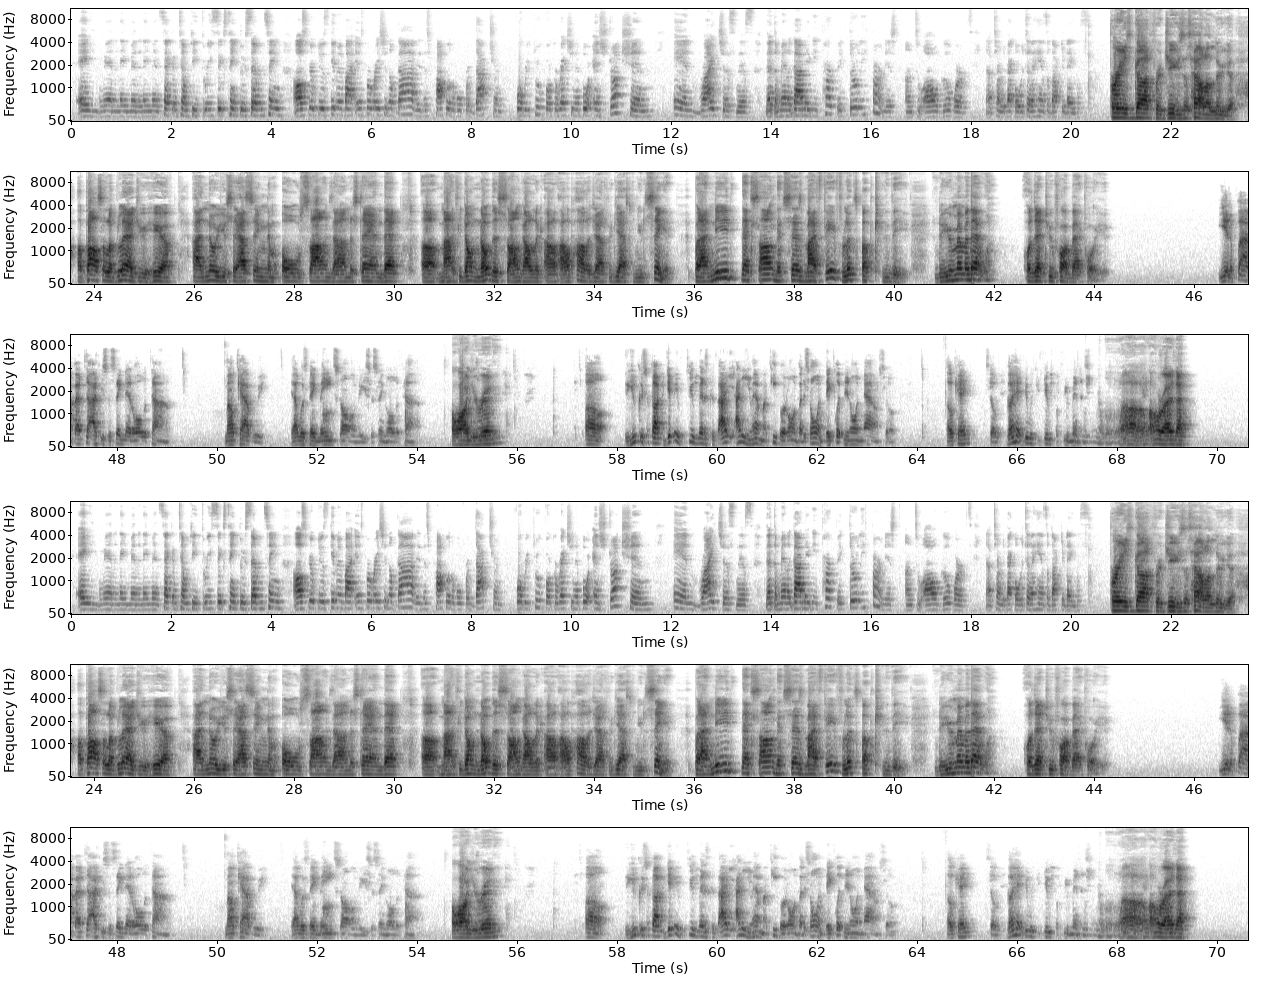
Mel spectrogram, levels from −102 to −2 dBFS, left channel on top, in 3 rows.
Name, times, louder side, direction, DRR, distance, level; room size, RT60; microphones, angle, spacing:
voice 1, 0.1-4.2 4.5-8.6 8.9-11.6 12.1-13.5 13.9-16.4 16.7-17.8 18.3-20.1, right 3 dB, 40° right, 0.4 m, -40 dB
voice 2, 20.8-25.5 26.0-35.5 36.0-40.2 40.8-42.0 42.6-44.2 52.1-52.2 54.7-55.7 67.3-69.3, left 2 dB, 25° left, 0.5 m, -21 dB
voice 3, 46.5-49.0 50.2-50.9 51.5-53.0 53.2-53.9 57.4-57.7 58.2-63.2 64.6-65.0 65.5-66.7 66.9-67.2, left 6 dB, 80° left, 0.4 m, -32 dB
2.8 x 2.3 x 4.2 m
head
